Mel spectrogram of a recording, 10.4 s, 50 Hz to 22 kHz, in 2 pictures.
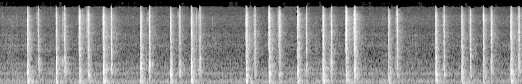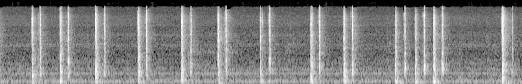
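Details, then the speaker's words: NEC Versa 6030x laptop (Pentium 133, 16 MB RAM) keyboard during basic typing: crisp, even key clicks in quick irregular bursts, no rattle or dead keys; sounds pretty good for a laptop keyboard, normal. "so there you go that's some basic typing you can hear what the keyboard sounds like sounds pretty darn good for a laptop keyboard"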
